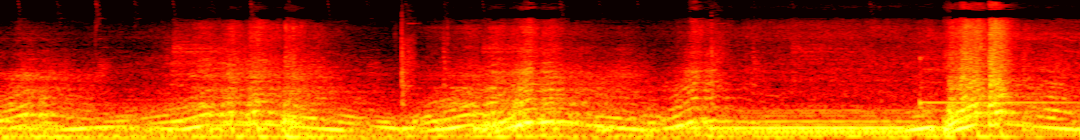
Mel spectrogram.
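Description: A sports-car engine being revved repeatedly, its pitch climbing and dropping about four times, each rev lasting around a second, with the sharpest, loudest rev near the end.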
